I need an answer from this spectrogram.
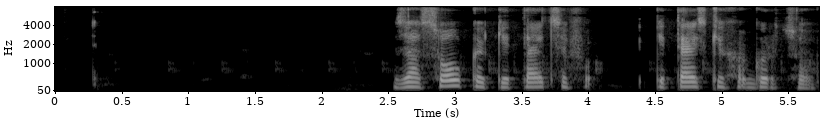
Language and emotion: Russian, neutral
